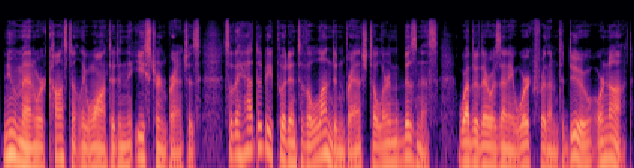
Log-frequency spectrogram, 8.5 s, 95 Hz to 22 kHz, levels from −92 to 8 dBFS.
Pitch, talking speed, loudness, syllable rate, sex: 105 Hz, 240 wpm, -19 LUFS, 6.0 syllables/s, male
